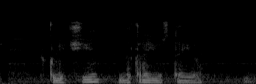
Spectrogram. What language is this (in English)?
Russian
